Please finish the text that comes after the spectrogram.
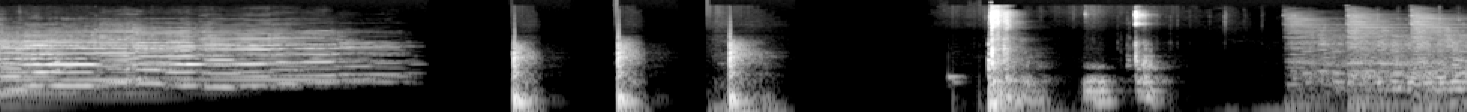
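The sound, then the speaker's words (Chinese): Three firm, evenly spaced knocks on a door ring out after gentle music fades, followed by a few quicker thumps and rattles before the music returns; in a children's story, an owl knocks on the door of a house with a white roof. “于是他决定飞向白色屋顶的房子，鼓起勇气敲敲门。”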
